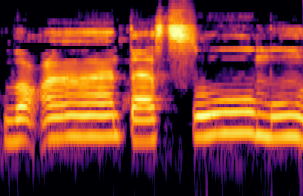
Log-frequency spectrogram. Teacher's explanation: وَأَن تَصُومُوا، صاد کو مستعلیہ پور پڑھیں گے، اخفا ہوگا نون پہ، نون ساکنہ کا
